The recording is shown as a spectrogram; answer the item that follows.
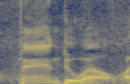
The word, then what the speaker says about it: FanDuel: But first, Peter's going to tell us about FanDuel. I think that's how you pronounce it. – That is correct.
